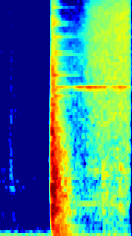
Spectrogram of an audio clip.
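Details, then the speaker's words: A tuning fork is struck with a sharp tap and rings briefly, then placed on top of the head for the Weber hearing test. The patient hears it equally on both sides, showing no unilateral hearing loss. "so i'm going to strike this kidney fork put it on the top of your head and i want you to tell me if you hear the same bilaterally"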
